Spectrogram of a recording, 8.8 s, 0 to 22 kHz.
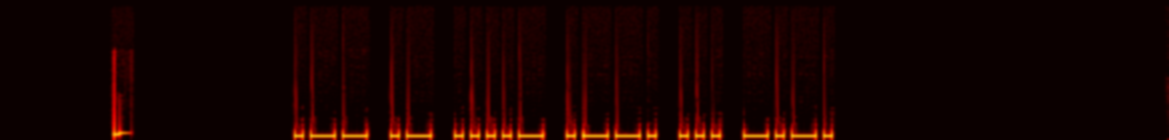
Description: Morse code, heard as a keyed tone, about 20 wpm, 700 Hz. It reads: WA4PSC
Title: Call Signs - 20wpm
